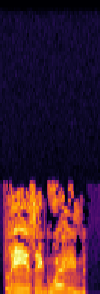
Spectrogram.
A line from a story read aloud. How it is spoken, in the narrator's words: It was a squeal, and she was too terrified to care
